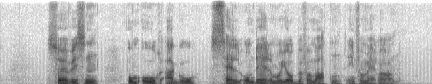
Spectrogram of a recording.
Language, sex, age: Norwegian, male, 49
